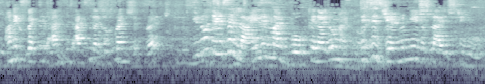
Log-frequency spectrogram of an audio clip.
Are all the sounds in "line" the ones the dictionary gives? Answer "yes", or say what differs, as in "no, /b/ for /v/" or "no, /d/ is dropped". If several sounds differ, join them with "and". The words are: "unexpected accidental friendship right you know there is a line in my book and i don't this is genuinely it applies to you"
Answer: no, /l/ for /n/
